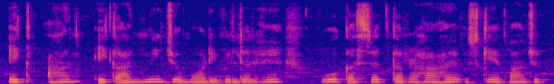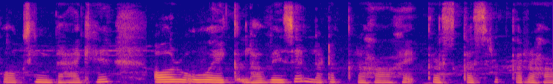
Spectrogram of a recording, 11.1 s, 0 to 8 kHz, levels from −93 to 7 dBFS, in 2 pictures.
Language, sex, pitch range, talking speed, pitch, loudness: Hindi, female, 200-220 Hz, 140 wpm, 210 Hz, -29 LUFS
